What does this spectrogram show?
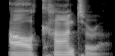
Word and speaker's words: Alcantara: looked up the pronunciation that uh styling of pronunciation that is how it is listed here sandy alcantara exactly okay um okay so he's second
